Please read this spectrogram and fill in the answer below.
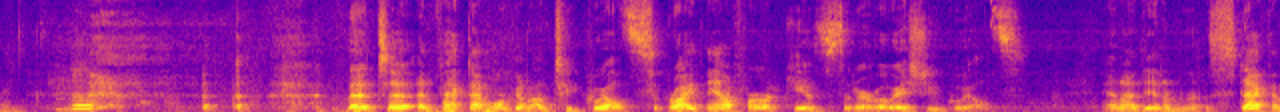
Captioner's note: laughter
